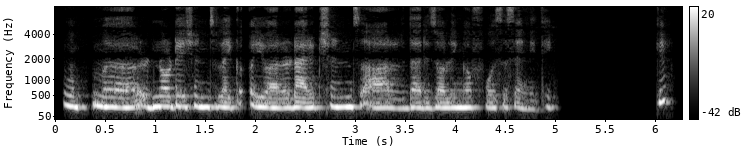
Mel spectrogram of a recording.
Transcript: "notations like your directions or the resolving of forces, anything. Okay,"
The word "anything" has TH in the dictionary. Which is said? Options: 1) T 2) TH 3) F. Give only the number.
1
